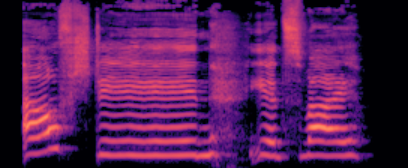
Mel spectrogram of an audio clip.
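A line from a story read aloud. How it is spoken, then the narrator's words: Calling from another room. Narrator (German): rief Mama Nadine aus der Küche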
